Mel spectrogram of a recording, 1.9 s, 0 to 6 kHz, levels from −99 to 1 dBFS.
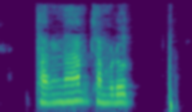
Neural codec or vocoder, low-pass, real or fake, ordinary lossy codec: vocoder, 44.1 kHz, 128 mel bands, Pupu-Vocoder; 5.4 kHz; fake; MP3, 48 kbps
